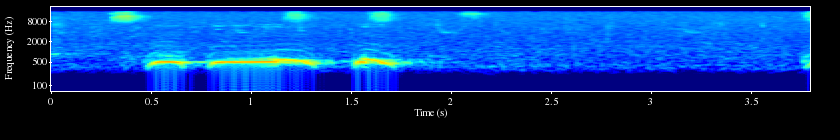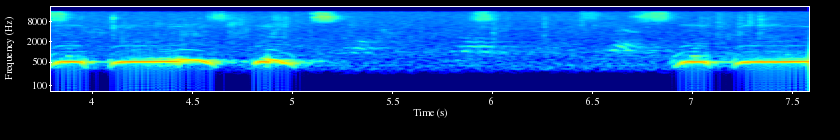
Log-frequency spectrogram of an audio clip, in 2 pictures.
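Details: Repeated three-part coo of a Eurasian collared dove, a brief note, a drawn-out middle note and a clipped ending, phrases spaced roughly three seconds apart over quiet background with soft distant bird notes.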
